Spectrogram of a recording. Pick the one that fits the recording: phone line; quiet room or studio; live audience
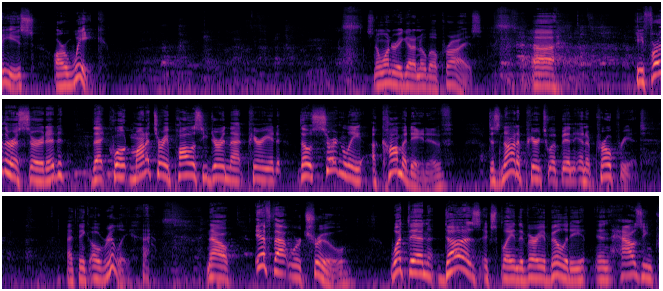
live audience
